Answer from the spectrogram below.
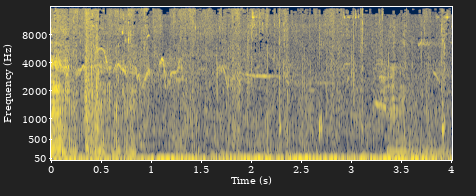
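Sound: horse hooves clip-clopping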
